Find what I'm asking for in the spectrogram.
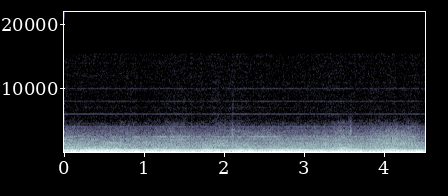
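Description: Ryanair Boeing 737 Max 8 airliner at Edinburgh airport, a steady, loud low-frequency jet rumble that holds constant throughout with no distinct events.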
